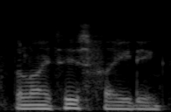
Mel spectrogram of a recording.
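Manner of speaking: usual speaking voice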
